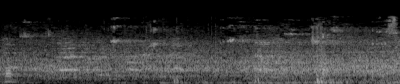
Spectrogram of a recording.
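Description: Basketball being dribbled on a hardwood court, a few separate bounces, with faint court noise in a largely empty arena.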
